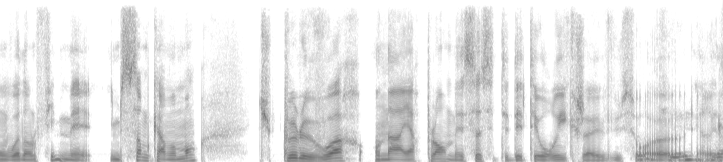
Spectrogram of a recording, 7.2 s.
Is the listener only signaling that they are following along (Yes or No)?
No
